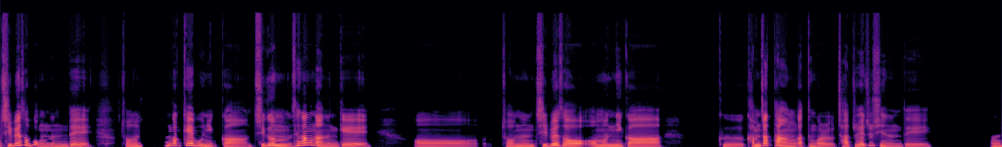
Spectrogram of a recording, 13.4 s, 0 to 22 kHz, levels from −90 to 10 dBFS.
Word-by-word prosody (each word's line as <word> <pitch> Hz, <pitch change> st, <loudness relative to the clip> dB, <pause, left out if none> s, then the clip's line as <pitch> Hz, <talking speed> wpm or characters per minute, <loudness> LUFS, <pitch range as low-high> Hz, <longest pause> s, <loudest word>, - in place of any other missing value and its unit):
집에서 295 Hz, +8 st, +2 dB
먹는데 185 Hz, +2 st, -3 dB, 0.4 s
저는 205 Hz, -1 st, -3 dB, 0.6 s
생각해 300 Hz, -, +8 dB
보니까 200 Hz, -4 st, -1 dB
지금 240 Hz, -2 st, +3 dB
생각나는 255 Hz, -, +2 dB
게 190 Hz, -2 st, -1 dB, 0.6 s
어 190 Hz, -1 st, -5 dB, 0.3 s
저는 205 Hz, -1 st, -3 dB
집에서 230 Hz, -2 st, +4 dB
어머니가 195 Hz, -3 st, +1 dB, 0.8 s
그 180 Hz, -4 st, -7 dB
감자탕 220 Hz, -3 st, +4 dB
같은 190 Hz, +2 st, -2 dB
걸 180 Hz, -2 st, -3 dB
자주 200 Hz, +2 st, -3 dB
해 235 Hz, +2 st, +3 dB
주시는데 175 Hz, -9 st, -6 dB, 0.8 s
저는 195 Hz, 0 st, -4 dB
200 Hz, 210 characters per minute, -23 LUFS, 185-230 Hz, 0.8 s, 생각해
